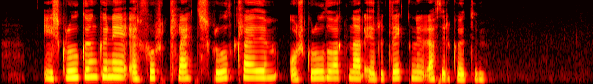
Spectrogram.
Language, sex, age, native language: Icelandic, female, 18-19, Icelandic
